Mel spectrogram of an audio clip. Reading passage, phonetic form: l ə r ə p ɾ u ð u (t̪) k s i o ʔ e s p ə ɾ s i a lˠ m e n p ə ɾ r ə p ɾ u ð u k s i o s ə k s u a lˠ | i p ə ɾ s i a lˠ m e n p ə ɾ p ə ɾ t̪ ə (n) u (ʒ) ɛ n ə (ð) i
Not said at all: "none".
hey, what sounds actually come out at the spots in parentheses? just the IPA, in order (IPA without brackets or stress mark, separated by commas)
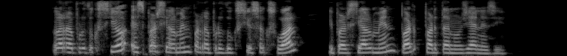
none, n, ʒ, z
